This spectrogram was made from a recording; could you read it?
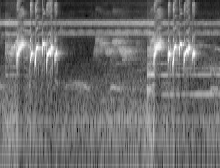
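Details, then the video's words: A red-whiskered bulbul trained for fighting song repeats a bright phrase of rising and falling whistles twice, about three seconds apart, with a faint warbling of another bird between them and a constant high hum. "Chào mào hót đấu"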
